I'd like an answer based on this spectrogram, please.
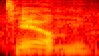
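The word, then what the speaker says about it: Tymn: three consecutive vowels and his last name spell tim t-y-m-n as in him like you sing in church second down and eight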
